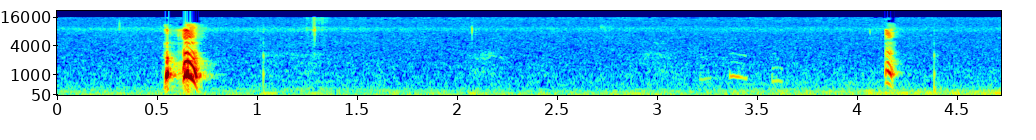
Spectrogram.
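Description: Two brief, sharp little hiccup sounds about three and a half seconds apart in a quiet room; infant hiccups.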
